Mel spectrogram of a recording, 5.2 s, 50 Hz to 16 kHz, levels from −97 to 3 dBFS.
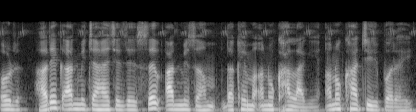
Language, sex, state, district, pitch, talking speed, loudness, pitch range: Maithili, male, Bihar, Madhepura, 140 Hz, 205 wpm, -18 LUFS, 130-145 Hz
